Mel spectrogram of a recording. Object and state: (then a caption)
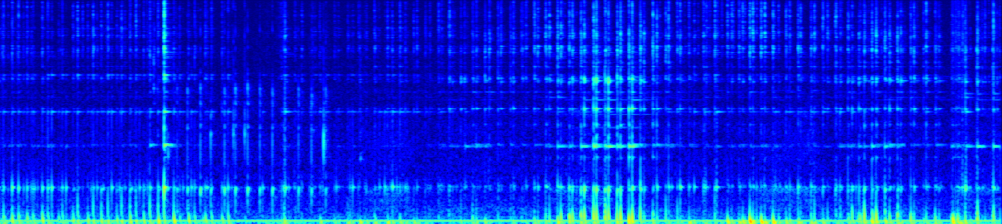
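Stainless steel cup. A hollow, empty stainless steel tumbler is held over a microphone while fingertips tap its wall. The result is a fast, irregular stream of short, dry taps that die away almost at once, over a steady low hum and faint hollow ringing tones.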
